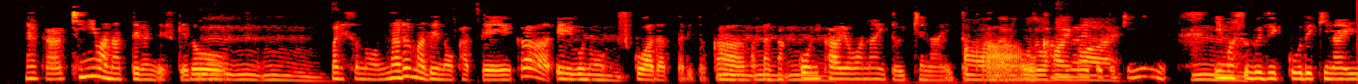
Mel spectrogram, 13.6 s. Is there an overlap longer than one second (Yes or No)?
Yes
